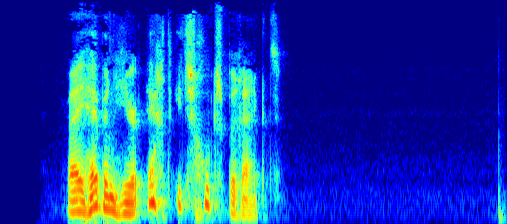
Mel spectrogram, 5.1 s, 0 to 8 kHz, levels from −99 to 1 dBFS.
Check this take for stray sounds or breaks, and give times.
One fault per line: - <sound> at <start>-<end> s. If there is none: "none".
none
